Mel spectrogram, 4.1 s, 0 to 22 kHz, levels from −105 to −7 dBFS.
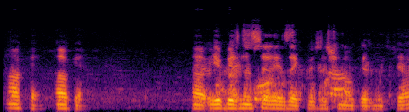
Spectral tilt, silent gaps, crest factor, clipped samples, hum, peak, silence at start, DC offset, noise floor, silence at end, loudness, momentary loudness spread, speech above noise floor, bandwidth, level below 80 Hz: -6.5 dB/octave; none; 20 dB; under 0.1%; none; -12 dBFS; 0.05 s; under 0.1%; -66 dBFS; 0 s; -30 LUFS; 9 LU; 36 dB; 8 kHz; -70 dBFS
